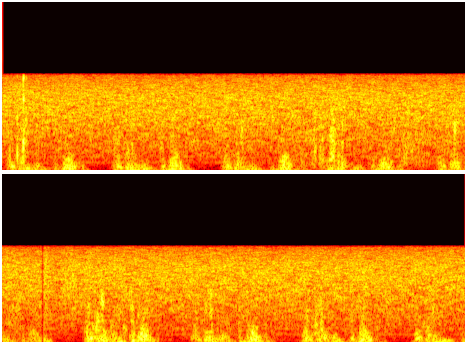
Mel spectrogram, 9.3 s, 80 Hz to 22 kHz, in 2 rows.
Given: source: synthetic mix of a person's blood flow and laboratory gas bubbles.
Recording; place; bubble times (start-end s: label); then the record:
Doppler ultrasound of blood flow; precordium
0.00-0.34 s: bubbles
From the record:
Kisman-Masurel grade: 113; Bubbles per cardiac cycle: 1 to 2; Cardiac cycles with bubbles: 1 to 10%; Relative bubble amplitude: loud (0.450 to 0.775); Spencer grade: 1 (occasional bubble signal discernible with the cardiac motion signal, with majority of cardiac periods free of bubbles); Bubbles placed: anywhere in the cardiac cycle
